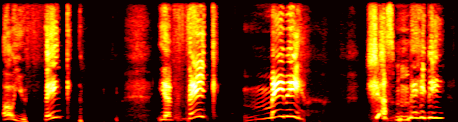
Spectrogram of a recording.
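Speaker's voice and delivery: high, drawn-out mocking oh you think; sarcastic disbelief, pitch way up. Real, not acted. Sarcastic reaction to news text.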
